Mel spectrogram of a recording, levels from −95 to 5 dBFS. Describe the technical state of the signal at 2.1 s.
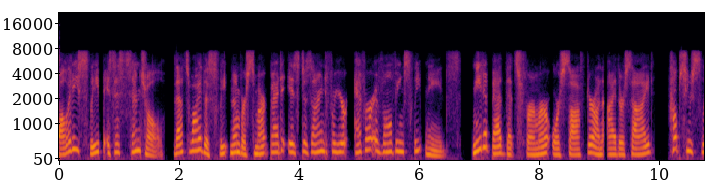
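At 2.1 s the speech is intact, with no fault present, and the AMR wideband (HD Voice) coding heard there sounds as clear as expected at a rate around 12.65 kbit/s.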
